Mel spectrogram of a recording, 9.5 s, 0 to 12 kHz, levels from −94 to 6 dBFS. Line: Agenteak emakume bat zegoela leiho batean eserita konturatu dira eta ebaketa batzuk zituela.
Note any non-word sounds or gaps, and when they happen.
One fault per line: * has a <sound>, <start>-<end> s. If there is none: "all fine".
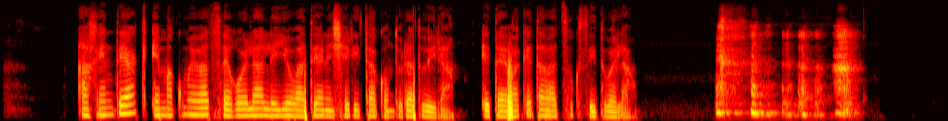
* has a laugh, 7.1-8.7 s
